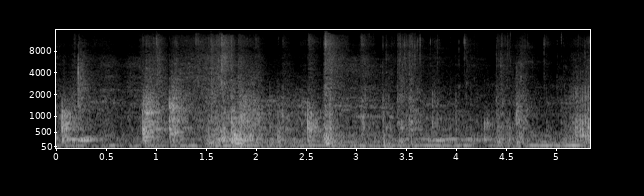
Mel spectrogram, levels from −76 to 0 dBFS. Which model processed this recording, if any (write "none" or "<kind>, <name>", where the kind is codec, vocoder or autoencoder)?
none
